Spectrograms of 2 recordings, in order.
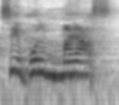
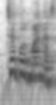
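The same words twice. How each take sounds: First: Drawn-out, louder, higher "Table manners"; slow emphatic title. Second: Said in the usual way. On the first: Acted. Vlogger announcing her topic, slow and emphatic. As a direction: announce "Table manners" slowly and loudly like a headline.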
